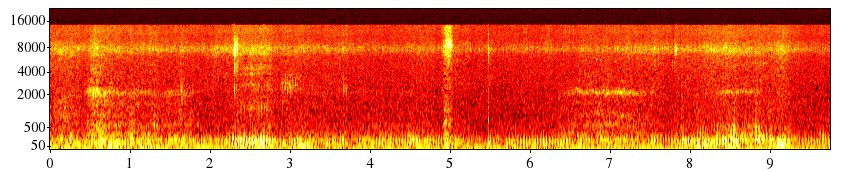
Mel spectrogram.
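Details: An Abyssinian cat snuggling in the morning purrs steadily, a low rumbling vibration that pulses rapidly without pause.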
